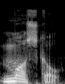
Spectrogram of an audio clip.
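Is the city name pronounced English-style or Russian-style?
English. The name is pronounced the English way, like 'cow'. The speaker calls it wrong. "а не Москва. Корова мычит"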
